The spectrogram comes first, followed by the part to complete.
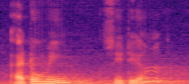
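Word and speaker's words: atomicity: तो 2 एटोमिसिटी मतलब एटोमिसिटी, इस तरह से आपको प्रोनाउंसिएशन करना है, ठीक है।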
